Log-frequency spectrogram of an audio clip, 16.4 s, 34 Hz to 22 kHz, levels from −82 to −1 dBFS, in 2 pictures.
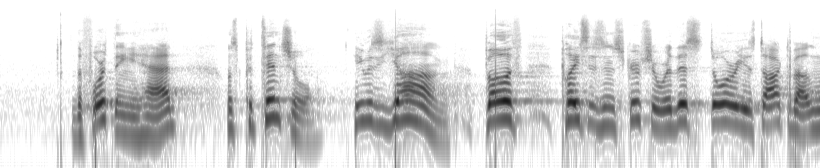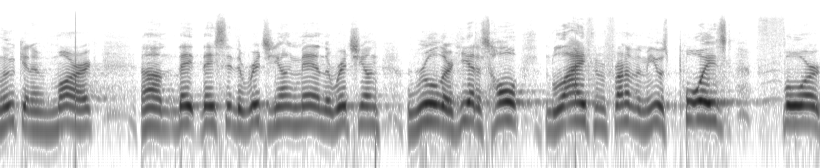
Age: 20-39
